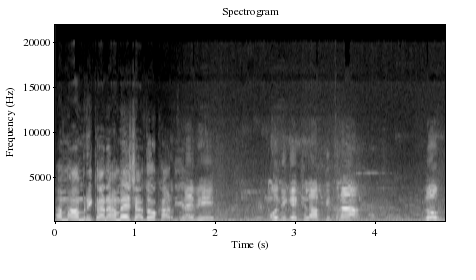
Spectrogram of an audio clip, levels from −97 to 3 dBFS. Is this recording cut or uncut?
cut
